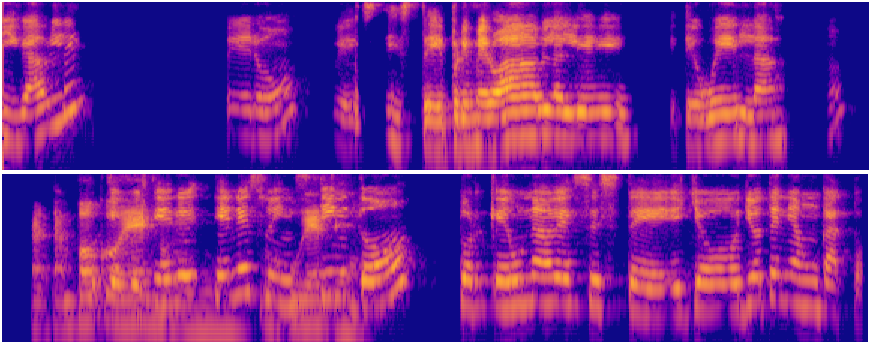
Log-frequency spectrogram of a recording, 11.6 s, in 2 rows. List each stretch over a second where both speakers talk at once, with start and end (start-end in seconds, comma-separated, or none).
6.3-8.2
